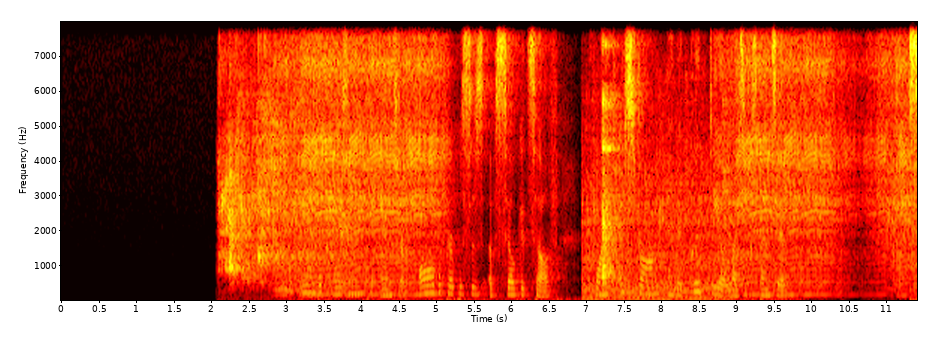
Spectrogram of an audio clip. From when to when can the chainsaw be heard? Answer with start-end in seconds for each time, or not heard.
2.8-5.2, 8.7-11.3.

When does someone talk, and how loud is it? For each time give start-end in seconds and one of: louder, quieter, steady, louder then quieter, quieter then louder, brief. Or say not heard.
2.8-9.8 steady.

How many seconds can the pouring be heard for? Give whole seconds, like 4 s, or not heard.
4 s.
